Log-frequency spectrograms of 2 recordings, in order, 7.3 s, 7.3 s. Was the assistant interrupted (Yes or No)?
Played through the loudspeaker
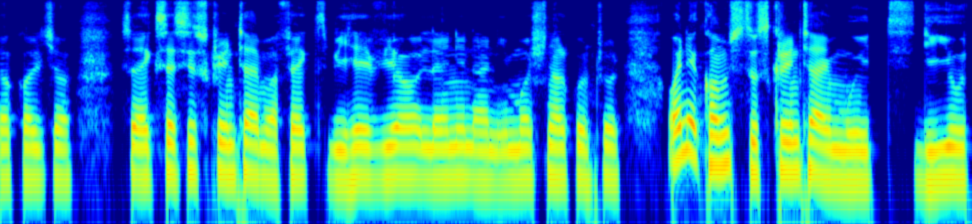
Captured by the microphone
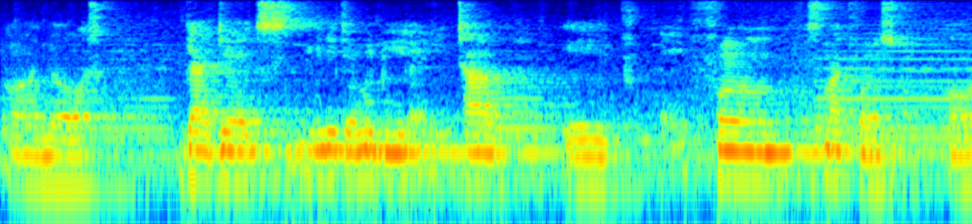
Yes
